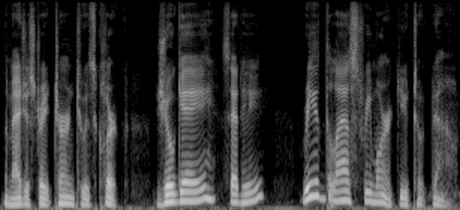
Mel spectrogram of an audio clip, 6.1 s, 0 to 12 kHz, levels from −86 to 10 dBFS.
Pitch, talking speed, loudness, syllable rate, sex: 125 Hz, 155 wpm, -20 LUFS, 4.7 syllables/s, male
